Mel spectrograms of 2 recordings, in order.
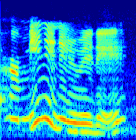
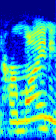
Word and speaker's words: Hermione: like that we're tr we're all trying to figure out how to pronounce hermione we're all hermeneuti and hemanini and then when the movie finally came out they said hermione were like oh so we've all been pronouncing it wrong so when i first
